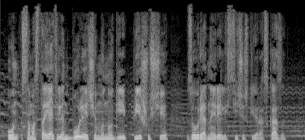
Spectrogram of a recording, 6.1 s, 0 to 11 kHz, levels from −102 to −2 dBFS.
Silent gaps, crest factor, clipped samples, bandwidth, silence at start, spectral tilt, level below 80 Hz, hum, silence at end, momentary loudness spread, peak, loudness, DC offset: none; 18 dB; under 0.1%; 11 kHz; 0 s; -5 dB/octave; -62 dBFS; none; 0 s; 9 LU; -12 dBFS; -30 LUFS; under 0.1%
